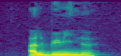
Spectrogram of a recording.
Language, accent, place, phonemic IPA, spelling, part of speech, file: French, France, Lyon, /al.by.mi.nø/, albumineux, adjective, LL-Q150 (fra)-albumineux.wav
- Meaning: albuminous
